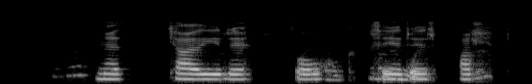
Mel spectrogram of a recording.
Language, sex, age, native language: Icelandic, male, 8, Icelandic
